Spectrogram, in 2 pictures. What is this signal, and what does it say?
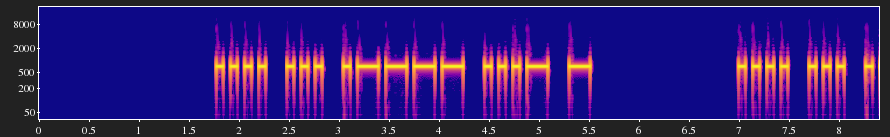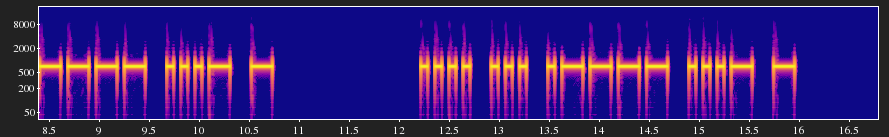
Morse code, heard as a keyed tone, about 17 wpm, 700 Hz. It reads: HS1VT HS1VT HS1VT
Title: DXCC-100 Call Signs - 5 Characters - Repeated 3x - 17wpm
